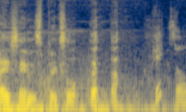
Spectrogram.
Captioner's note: laughing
